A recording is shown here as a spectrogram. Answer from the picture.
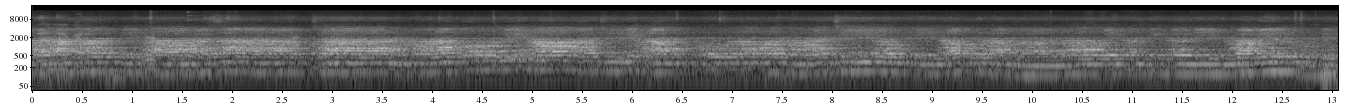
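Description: A large choir of students singing together in sustained, held phrases without a break.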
